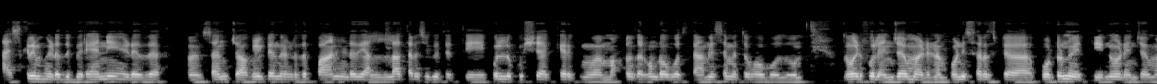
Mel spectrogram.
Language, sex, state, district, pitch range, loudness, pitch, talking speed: Kannada, male, Karnataka, Dharwad, 115-125 Hz, -18 LUFS, 120 Hz, 160 wpm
